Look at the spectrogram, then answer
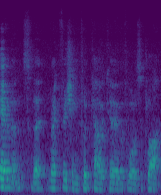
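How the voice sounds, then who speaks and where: Speaking fairly quickly with ordinary pitch variation, a man with an Australian accent is heard over light background noise and audible room echo. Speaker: fisheries presenter; presenter. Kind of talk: conference presentation. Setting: stage with audience. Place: hall.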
